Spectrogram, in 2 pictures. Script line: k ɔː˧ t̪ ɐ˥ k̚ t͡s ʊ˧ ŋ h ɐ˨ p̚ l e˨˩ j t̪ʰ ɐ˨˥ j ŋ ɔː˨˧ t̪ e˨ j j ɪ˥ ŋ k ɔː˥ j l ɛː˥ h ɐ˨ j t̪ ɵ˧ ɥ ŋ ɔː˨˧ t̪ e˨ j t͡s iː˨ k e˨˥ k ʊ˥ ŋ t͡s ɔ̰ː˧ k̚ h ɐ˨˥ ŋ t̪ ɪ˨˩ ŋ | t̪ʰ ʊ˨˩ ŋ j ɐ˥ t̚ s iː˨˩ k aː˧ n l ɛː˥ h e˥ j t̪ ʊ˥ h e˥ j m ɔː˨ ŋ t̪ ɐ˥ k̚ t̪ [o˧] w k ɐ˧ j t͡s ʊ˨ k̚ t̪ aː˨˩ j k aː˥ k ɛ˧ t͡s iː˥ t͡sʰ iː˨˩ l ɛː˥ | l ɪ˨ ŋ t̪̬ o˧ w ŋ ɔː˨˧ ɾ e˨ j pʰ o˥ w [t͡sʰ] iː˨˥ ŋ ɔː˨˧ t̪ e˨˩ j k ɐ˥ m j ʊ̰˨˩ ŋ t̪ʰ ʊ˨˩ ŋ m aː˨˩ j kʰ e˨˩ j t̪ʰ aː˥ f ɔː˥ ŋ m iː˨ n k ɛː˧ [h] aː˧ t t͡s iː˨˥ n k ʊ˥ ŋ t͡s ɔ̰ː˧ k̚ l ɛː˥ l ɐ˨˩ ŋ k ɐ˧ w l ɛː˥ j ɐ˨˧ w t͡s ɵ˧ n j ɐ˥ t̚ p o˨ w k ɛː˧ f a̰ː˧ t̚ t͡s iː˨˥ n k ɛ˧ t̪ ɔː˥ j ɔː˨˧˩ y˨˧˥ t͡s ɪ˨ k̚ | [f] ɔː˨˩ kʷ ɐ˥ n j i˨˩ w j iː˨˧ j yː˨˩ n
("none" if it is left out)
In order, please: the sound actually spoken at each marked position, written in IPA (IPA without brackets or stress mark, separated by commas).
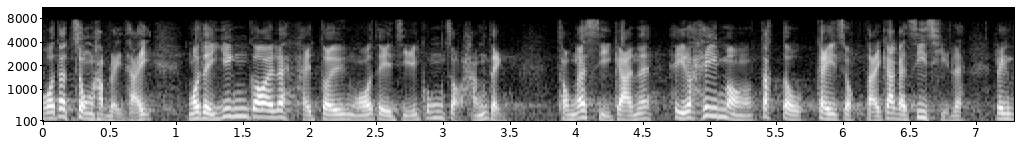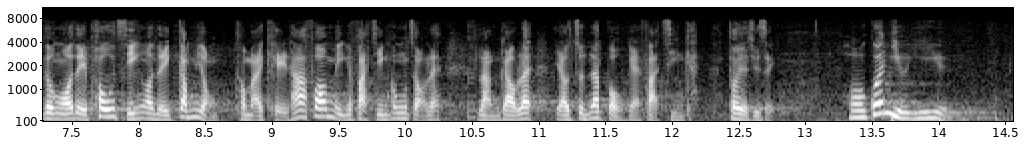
o˧, t͡s, f, h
